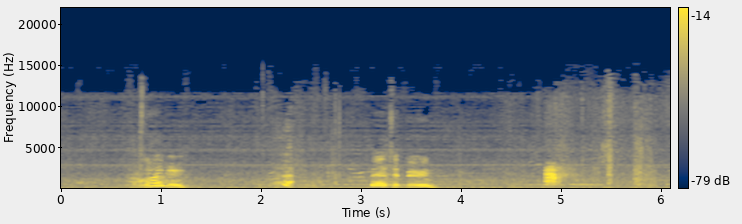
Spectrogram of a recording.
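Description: An elderly man speaks briefly and calmly nearby.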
